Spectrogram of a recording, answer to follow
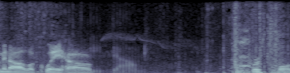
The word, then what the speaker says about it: Quahog: That's a very, very, very respected name in all of Quahog. First of all, it's pronounced Quahog.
